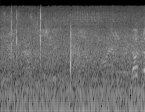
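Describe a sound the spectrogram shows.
A cricket bat strikes a ball with a sharp crack outdoors.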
